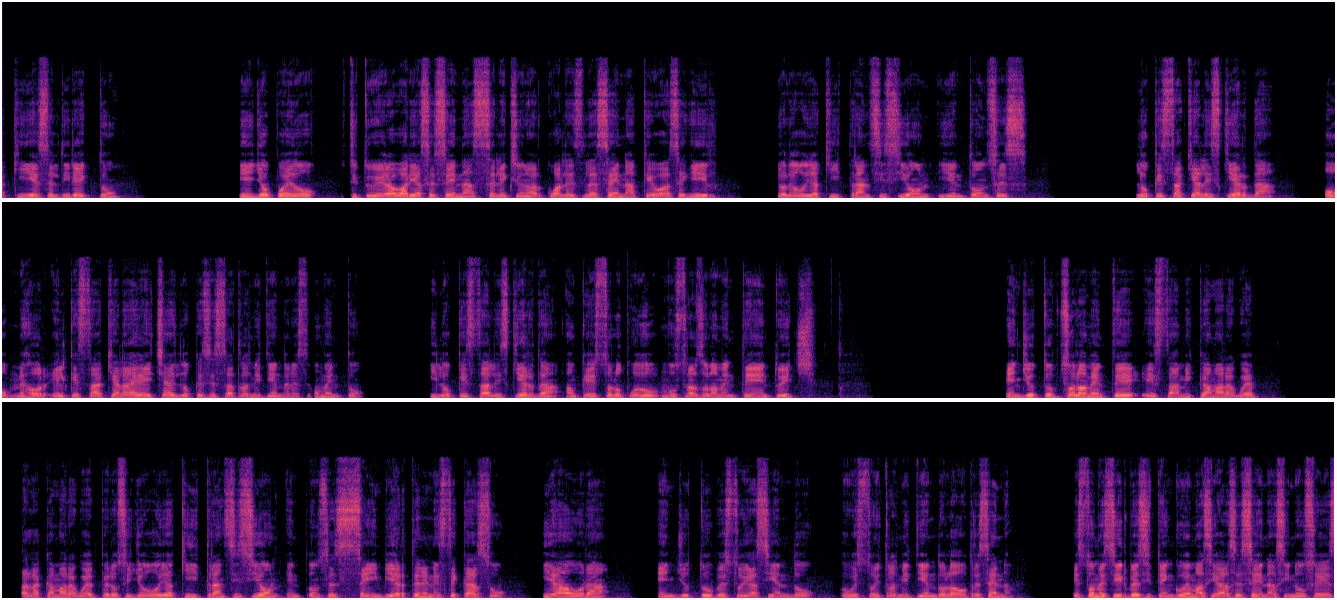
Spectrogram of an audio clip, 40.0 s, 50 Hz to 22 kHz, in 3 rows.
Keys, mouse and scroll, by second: 2.9 click, 29.1 click.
